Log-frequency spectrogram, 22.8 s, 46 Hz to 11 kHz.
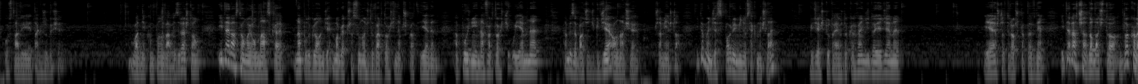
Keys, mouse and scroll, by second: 0.5 shift+click, 0.5 shift+g, 1.0-2.1 drag, 2.2-2.9 drag, 3.3 shift+click, 4.0 click, 6.9 click, 8.1 click, 8.1 1, 9.5 click, 11.1 scroll up 1, 12.2 click, 14.1 click, 15.9 click, 17.9 click, 18.7 click, 20.4 click, 21.3 middle click, 22.3 middle click.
